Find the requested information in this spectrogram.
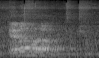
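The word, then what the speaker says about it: Ctenophora: देखो अभी एक चीज याद आया हमको, किसका? टेनोफोरा। सी साइलेंट।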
